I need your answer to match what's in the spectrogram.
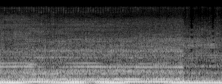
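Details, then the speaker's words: Freshly refreshed N55 engine in a 2011 BMW E90 335xi with upgraded turbo and 8HP45 transmission, first start warming up: steady smooth low drone, no ticking or knocking; temps rising, AFR solid; normal running, no knock. "it's good to actually hear that there's no uh knock knock jokes"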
